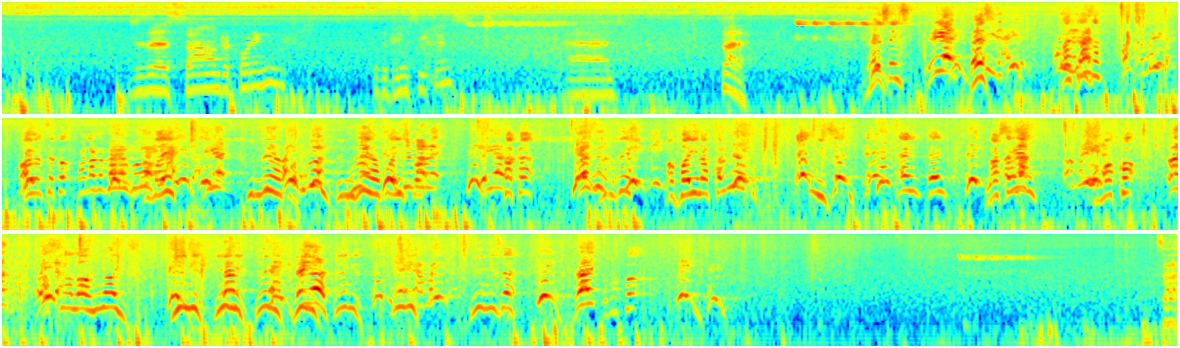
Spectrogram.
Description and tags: This is a sound recording for a dream/chase sequence through the forest. There are three men running and shouting in Madagascar.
